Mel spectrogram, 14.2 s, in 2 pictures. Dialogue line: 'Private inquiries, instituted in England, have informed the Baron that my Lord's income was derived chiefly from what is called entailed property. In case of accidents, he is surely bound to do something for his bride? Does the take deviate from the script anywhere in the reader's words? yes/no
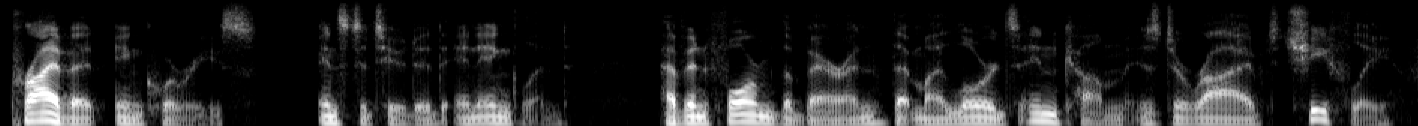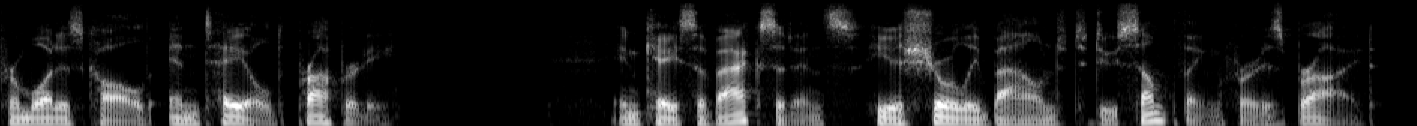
yes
